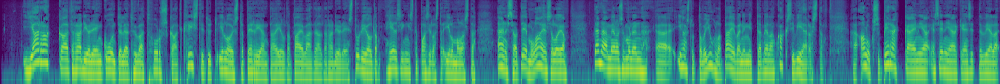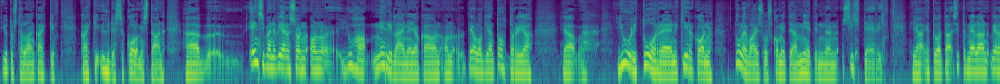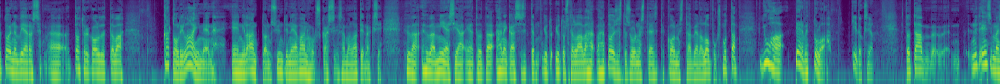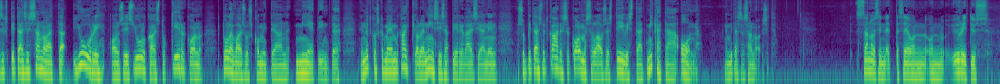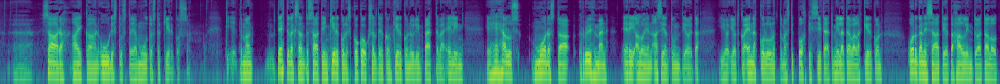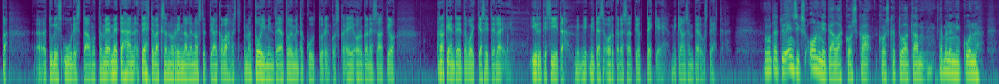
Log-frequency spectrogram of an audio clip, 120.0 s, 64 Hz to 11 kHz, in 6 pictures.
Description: Molemmat teologit ovat kirkkoherra Teemu Laajasalon haastattelussa pe 21.10. klo 16. sekä ti 25.10. klo 19.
